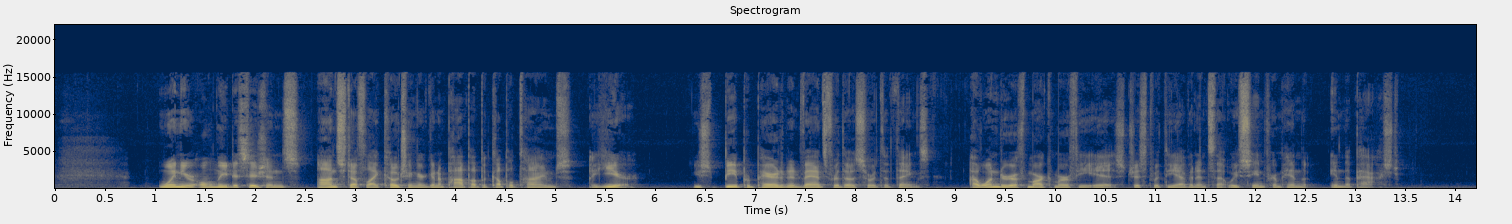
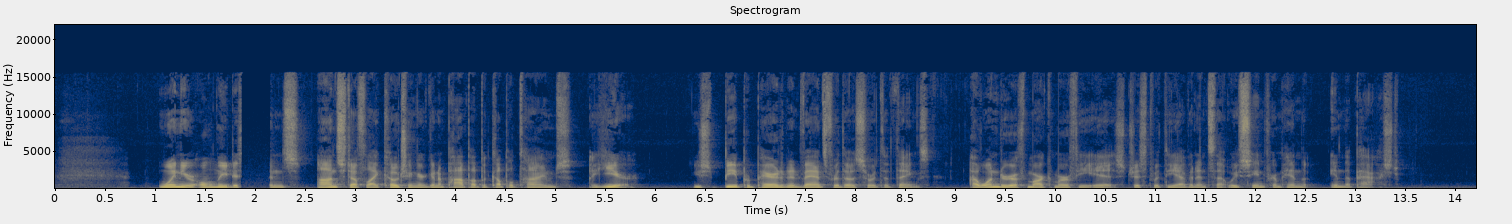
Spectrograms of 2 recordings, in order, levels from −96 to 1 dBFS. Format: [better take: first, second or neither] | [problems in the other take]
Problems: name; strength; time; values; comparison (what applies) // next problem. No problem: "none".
first | audio cutting out; at 2 s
